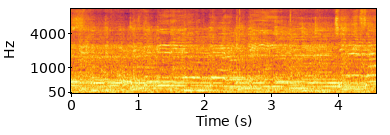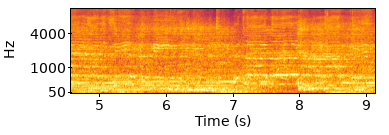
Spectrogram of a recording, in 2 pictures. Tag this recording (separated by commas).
Rock and roll, Heavy metal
